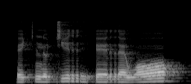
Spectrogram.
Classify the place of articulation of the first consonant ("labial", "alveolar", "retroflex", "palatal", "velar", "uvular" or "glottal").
palatal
